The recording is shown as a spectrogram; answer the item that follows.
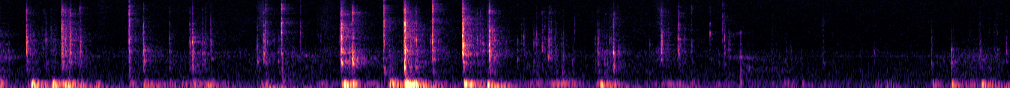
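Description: Rapid clattering keystrokes on a computer keyboard as crossword answers are typed in, irregular bursts of close, crisp taps with brief pauses between runs.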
